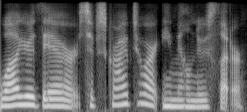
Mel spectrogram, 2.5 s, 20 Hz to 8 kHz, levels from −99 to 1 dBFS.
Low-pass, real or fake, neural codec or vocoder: 7.2 kHz; fake; codec, 16 kHz, about 1 kbps, DyCAST, with the encoder's durations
